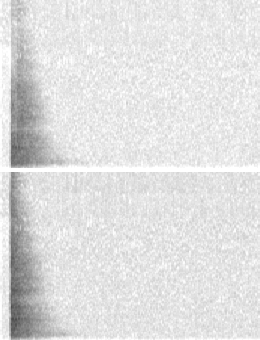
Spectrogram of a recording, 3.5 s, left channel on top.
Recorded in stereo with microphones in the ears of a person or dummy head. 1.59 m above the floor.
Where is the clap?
85° right, 4 m.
